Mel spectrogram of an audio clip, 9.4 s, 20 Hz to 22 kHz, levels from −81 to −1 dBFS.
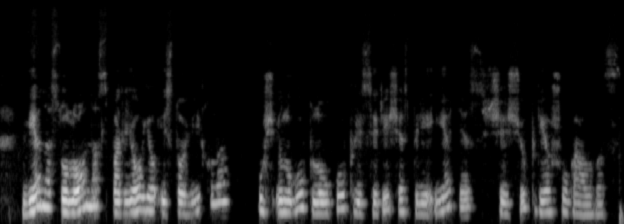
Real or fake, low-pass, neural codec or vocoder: fake; 19.8 kHz; vocoder, 44.1 kHz, 128 mel bands every 512 samples, BigVGAN v2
